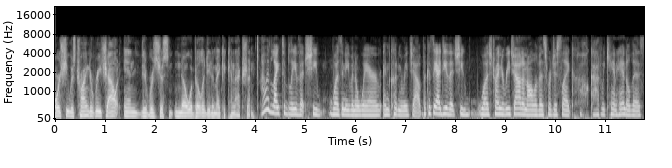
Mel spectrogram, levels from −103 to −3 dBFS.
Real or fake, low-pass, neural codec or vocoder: real; 7.2 kHz; none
